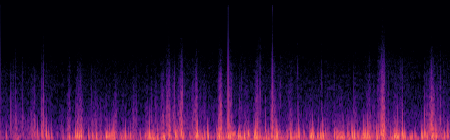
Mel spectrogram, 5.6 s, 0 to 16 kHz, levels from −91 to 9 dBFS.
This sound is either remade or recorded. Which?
recorded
